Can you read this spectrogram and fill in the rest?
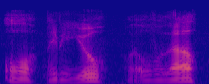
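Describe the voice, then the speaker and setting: A man plays a battered but tough pegasus mare from a storybook, speaking low with a growling edge. She sounds calm and menacing. The recording is dry and slightly dull. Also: slow pace, no echo.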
